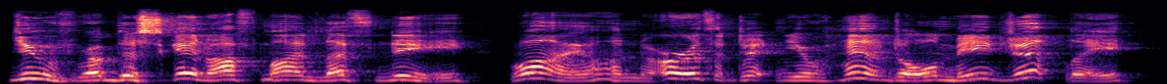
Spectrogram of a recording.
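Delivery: loud cross talking goat; angry goat. A narrator's reading. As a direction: complain loudly as the hurt goat. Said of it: "cried the voice angrily".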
